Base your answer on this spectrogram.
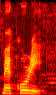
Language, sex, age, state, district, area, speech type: Assamese, female, 45-60, Assam, Dibrugarh, urban, read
